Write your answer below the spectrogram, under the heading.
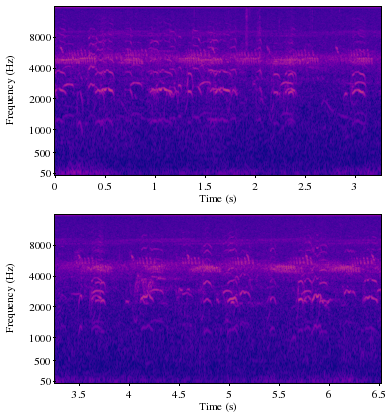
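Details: African skimmer parents calling in alarm while protecting their first chicks of the season, only days old, from a monitor lizard; many short, sharp, arched yelps overlap rapidly over a steady high insect-like hum and low rumble.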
